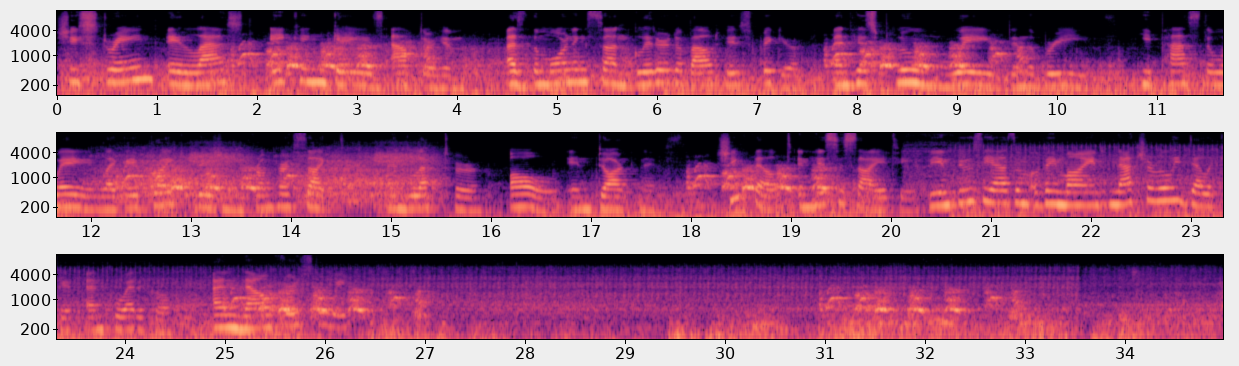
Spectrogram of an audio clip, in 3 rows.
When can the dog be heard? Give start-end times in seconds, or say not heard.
1.7-3.8, 7.7-9.7, 12.2-14.2, 17.9-19.5, 24.9-27.0, 30.9-33.0.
